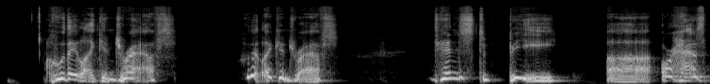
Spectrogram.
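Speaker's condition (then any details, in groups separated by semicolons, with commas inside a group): Vocal cord surgery recovery; voice still sounds bad to new listeners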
